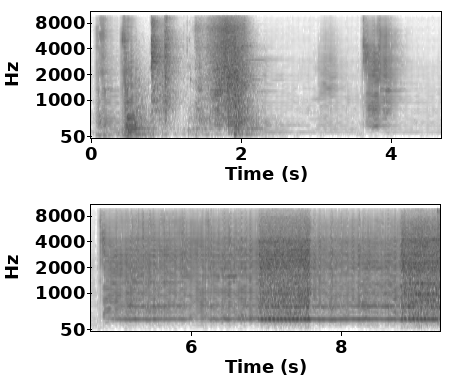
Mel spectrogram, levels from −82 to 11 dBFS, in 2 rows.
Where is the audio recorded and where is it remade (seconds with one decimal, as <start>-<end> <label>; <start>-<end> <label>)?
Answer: 0.0-0.6 remade; 0.6-2.3 recorded; 2.3-6.9 remade; 6.9-7.6 recorded; 7.6-8.8 remade; 8.8-9.3 recorded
